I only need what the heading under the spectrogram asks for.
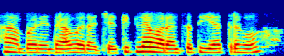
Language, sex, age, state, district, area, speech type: Goan Konkani, female, 30-45, Goa, Tiswadi, rural, conversation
